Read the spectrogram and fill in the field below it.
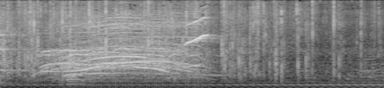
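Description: A crowd gives a long, loud drawn-out cheer at a felicitation during a Kongunadu folk-art troupe show near Karur, where a guest is honoured with a shawl, then breaks into scattered clapping that trails off.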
